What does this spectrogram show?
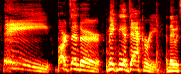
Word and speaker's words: Daiquiri: And Jennings Cox says, well, we're here in the town of Daiquiri. And they said, that's great. Nice and short. 3 syllables.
